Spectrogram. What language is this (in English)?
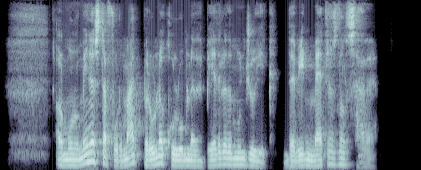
Catalan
